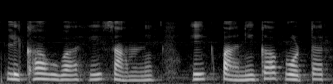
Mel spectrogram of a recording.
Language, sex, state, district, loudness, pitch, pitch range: Hindi, female, Madhya Pradesh, Bhopal, -22 LUFS, 230 Hz, 220-245 Hz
